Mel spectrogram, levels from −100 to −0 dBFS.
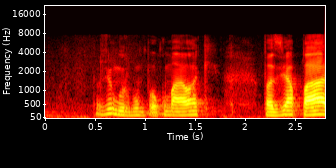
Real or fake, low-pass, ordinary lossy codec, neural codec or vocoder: real; none; none; none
